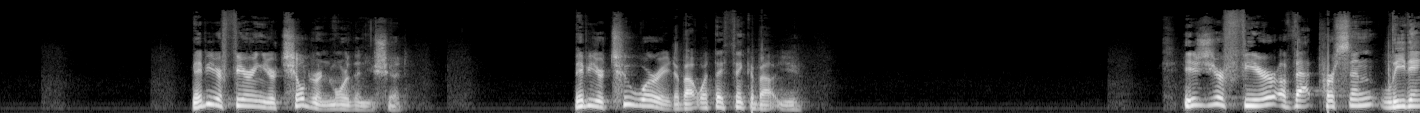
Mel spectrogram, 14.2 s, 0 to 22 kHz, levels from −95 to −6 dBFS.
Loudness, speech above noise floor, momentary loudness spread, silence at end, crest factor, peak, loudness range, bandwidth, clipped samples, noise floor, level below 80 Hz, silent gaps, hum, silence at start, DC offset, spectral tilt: -20 LUFS; 57 dB; 11 LU; 0 s; 20 dB; -2 dBFS; 8 LU; 14.5 kHz; under 0.1%; -77 dBFS; -56 dBFS; none; none; 1.9 s; under 0.1%; -6.5 dB/octave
